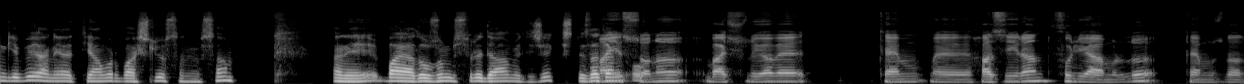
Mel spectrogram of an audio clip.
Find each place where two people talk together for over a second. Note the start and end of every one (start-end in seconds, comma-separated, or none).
none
